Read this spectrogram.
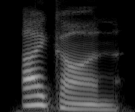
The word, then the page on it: icon: American English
